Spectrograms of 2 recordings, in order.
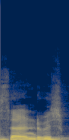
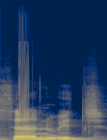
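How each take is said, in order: First: The d sound is pronounced in the middle. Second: The d sound is left out entirely. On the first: The speaker calls it wrong. "परंतु इसे हम सैंडविच पढ़ते नहीं हैं" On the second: The speaker calls it right. "इसे हम पढ़ते हैं सैंडविच"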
